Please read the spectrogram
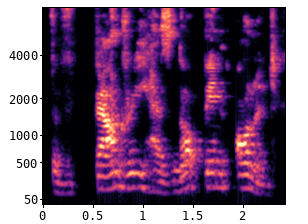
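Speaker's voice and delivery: ordinary talk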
